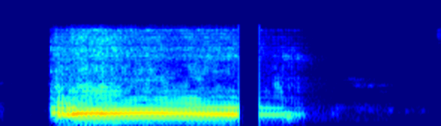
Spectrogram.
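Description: A man's voice making one flat, buzzing vocal sound for about a second, then cut off sharply, a sound of disgust at pulling yet another of the same player's card.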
